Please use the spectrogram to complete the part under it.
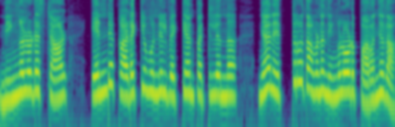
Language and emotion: Malayalam, angry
